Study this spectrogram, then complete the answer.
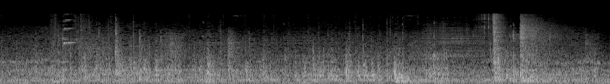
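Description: A metal lever clunks as a switch is thrown.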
